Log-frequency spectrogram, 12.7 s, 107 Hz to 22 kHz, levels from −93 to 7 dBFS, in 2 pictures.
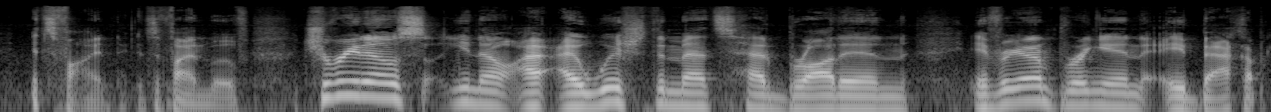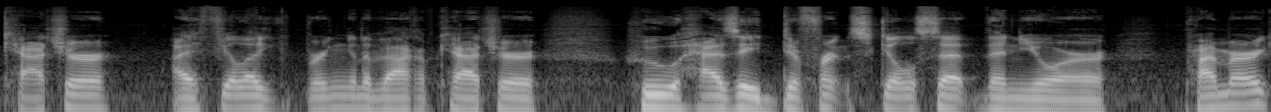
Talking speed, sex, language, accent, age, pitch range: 205 wpm, male, English, American, 30-49, 100-125 Hz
